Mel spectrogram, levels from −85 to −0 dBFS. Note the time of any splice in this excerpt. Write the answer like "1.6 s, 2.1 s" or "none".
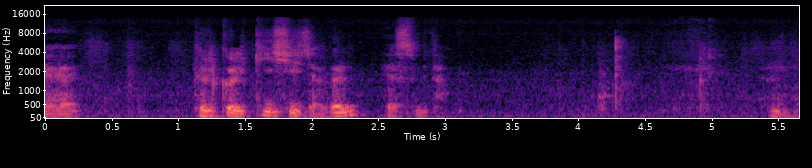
4.5 s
